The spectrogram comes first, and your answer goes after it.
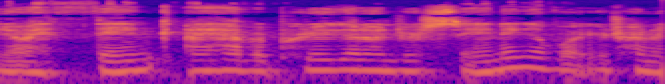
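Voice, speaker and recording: A soft-spoken, somewhat breathy voice with a dark, mellow tone and ordinary pitch variation, in audible room echo. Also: woman. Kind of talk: personal testimony vlog. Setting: at home late at night. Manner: casual with many fillers.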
